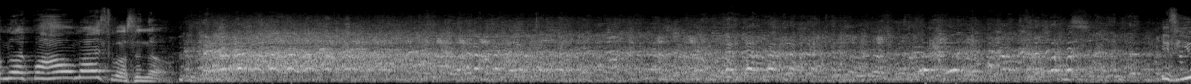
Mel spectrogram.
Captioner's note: audience laughs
